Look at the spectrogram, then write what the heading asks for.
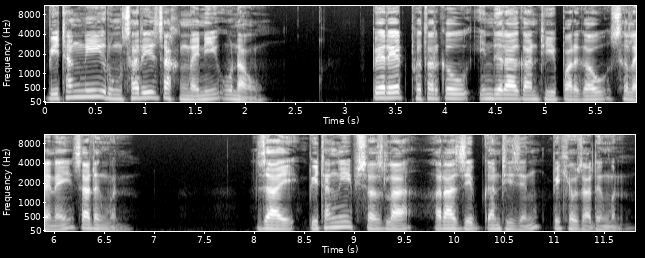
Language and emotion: Bodo, neutral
